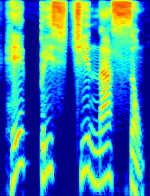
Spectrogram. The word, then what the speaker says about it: repristinação: Atenção à pronúncia, repitam comigo, repristinação. Repristinação do preceito secundário.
